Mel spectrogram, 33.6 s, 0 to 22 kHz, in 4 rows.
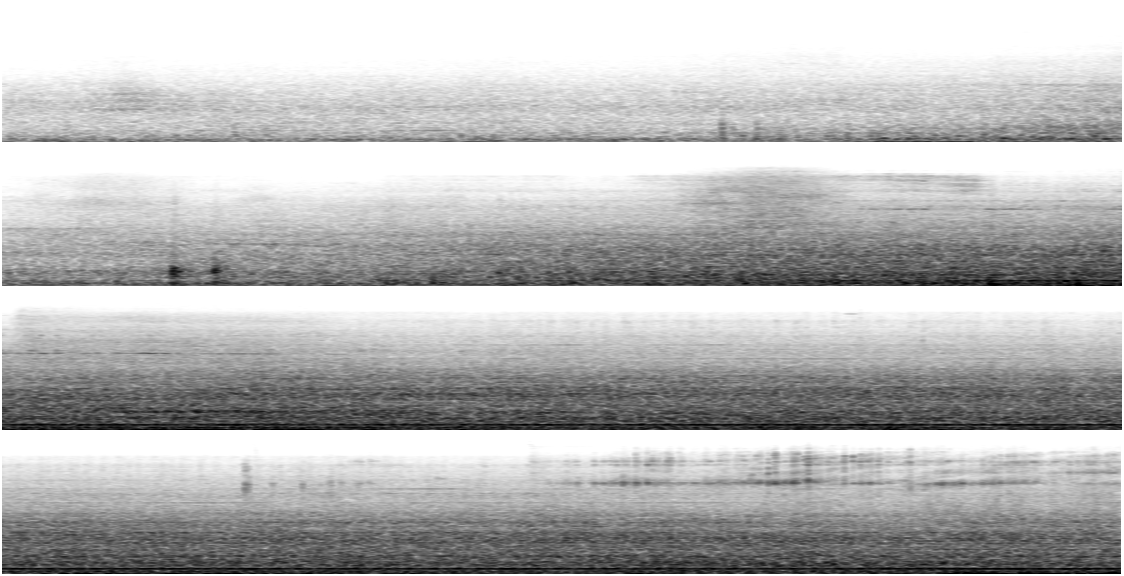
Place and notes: Train heading south on a windy Saturday morning. TASCAM DR-40X recorder on A-B setup.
